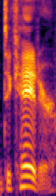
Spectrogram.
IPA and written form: dɪˈkeɪtər (Decatur)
